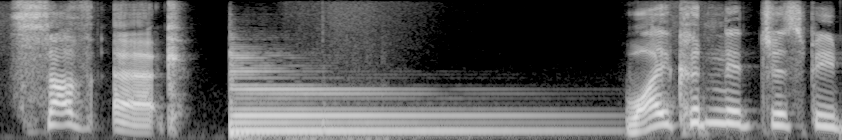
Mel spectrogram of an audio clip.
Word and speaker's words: Southwark: Southwark! And yes, it's pronounced Southwark. Why couldn't it just be pronounced Southwark?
